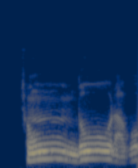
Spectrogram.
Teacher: 종로가 이응의 비음의 영향을 받아서 뒤에 있는 리을이 종노라고 받기도 해요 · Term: 비음화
